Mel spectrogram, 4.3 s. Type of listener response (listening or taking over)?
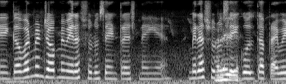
listening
